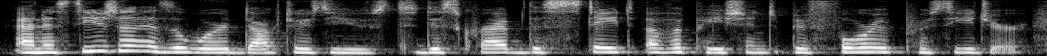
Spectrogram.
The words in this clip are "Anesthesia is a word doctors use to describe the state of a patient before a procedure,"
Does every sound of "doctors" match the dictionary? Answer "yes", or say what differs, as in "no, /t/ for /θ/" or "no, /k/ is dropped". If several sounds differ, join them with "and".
yes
